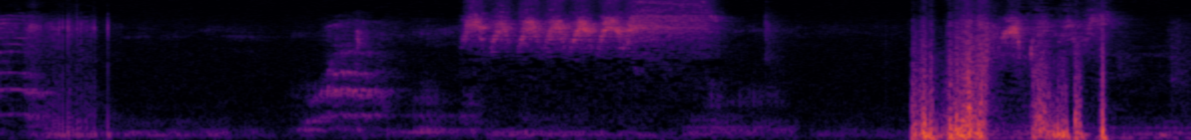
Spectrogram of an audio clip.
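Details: Hungry domestic cat while eating: low rumbling purr-like pulses, a short harmonic meow-like cry, then bursts of loud rustling and chewing noise at the end.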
